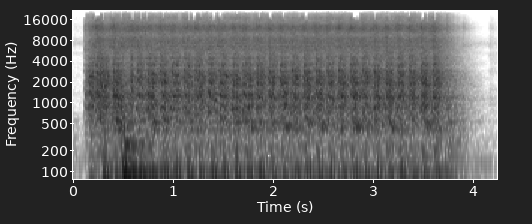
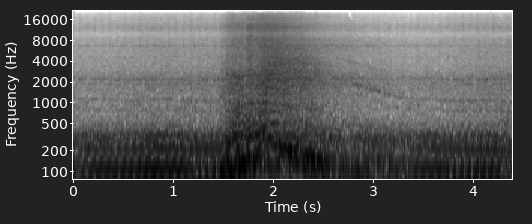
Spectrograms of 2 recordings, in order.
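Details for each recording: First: 1984 Honda CB700SC Nighthawk in for carb issues. On choke with sour-smelling old gas, the starter cranks steadily at about three turns a second with no firing. No start. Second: 1984 Honda CB700SC Nighthawk after carb cleaning, warm, sooted engine being revved to burn deposits out of the pipe; one quick throttle blip then even steady running without misses or knocks until shutdown; smoke clearing, running well.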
